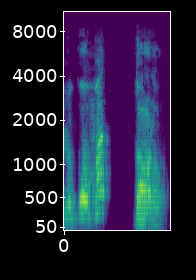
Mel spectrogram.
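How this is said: The pause comes after 'मत'.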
